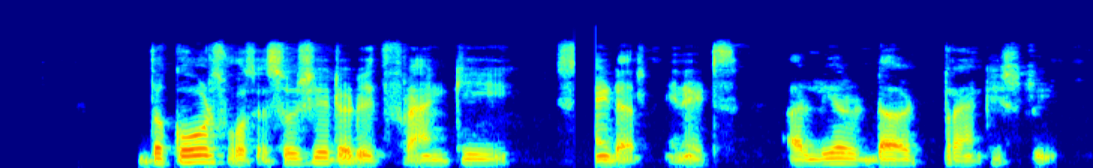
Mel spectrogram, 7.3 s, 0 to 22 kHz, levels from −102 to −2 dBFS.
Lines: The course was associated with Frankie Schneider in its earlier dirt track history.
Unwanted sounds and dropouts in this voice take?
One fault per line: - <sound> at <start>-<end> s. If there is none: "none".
- dropout at 3.8-4.0 s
